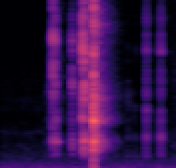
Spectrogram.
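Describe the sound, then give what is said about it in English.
A drink can cracks open: a few dry clicks, then a sharp pop with a short fizzy hiss trailing off, followed by two more quick clicks. Quiet, with no voices. “Hiss and pop.”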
